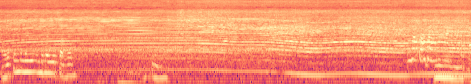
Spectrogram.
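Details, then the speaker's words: Steady high whining motor buzz with fluttering tone from an oscillating cast saw removing a child's cast, with brief child vocal sounds; the saw vibrates and warms rather than cutting. "Vibration lumayo lumalayo ka doun sa kalalayo nag-vibrate lang siya mm sa init o mainit lang"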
